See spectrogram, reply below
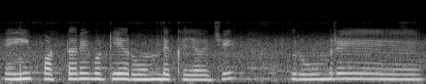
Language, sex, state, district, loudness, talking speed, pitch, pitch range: Odia, female, Odisha, Khordha, -14 LUFS, 140 wpm, 250 Hz, 235-255 Hz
